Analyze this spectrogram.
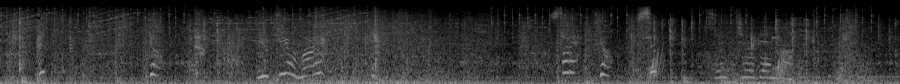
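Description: Game sword slashes and magic blasts hit rapidly.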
